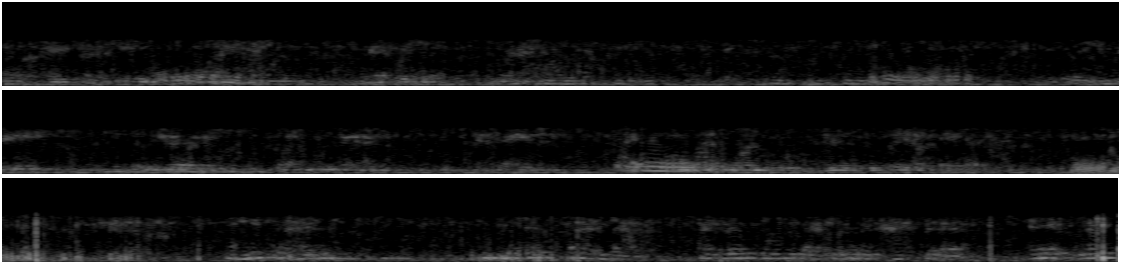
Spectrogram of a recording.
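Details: Dog snoring in slow, rumbling cycles with an unusual, almost voice-like groaning quality; snoring.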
